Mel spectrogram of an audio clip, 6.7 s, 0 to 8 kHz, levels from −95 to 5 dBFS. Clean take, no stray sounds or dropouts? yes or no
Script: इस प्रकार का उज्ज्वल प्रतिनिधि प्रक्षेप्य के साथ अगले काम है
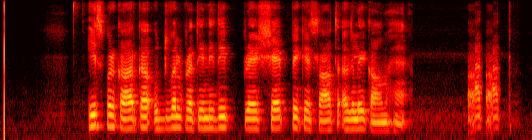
no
